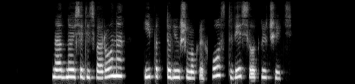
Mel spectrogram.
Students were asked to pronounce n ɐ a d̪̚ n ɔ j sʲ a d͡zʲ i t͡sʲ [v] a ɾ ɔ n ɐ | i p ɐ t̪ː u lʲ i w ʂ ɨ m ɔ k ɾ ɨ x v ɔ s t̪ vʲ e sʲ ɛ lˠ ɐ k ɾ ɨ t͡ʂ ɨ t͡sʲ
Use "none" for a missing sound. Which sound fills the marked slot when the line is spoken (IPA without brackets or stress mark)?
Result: v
